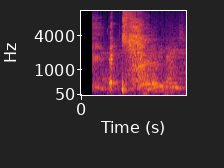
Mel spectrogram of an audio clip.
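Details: Sneeze blamed on pollen and plants: a short intake of breath, then one loud, explosive sneeze that trails off.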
